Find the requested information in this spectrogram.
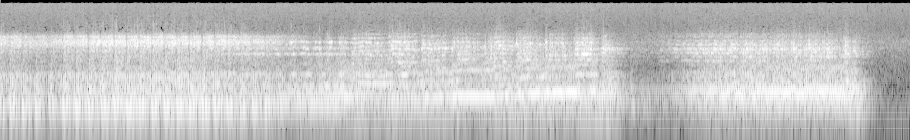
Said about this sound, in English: What's the matter? That black car coming this way. I don't like the looks of it.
